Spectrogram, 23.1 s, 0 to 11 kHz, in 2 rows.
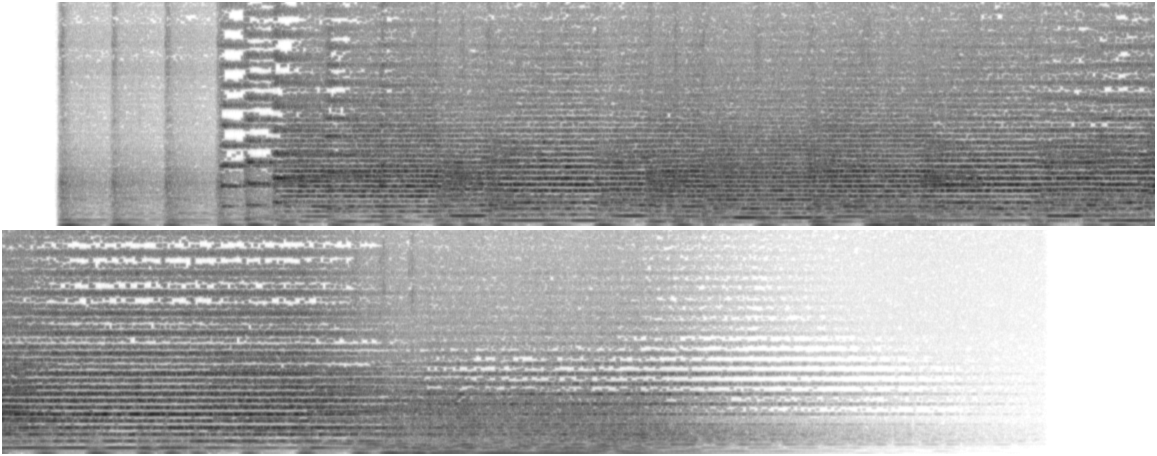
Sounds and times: Strings 0:00.6 - 0:20.8

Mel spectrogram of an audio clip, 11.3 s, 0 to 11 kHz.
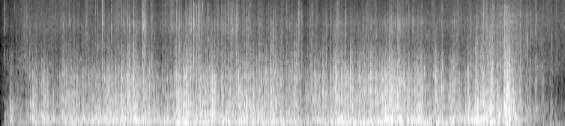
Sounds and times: Recycle Bin Roll Stop Plastic Wheel Cement 0:00.0 - 0:11.3

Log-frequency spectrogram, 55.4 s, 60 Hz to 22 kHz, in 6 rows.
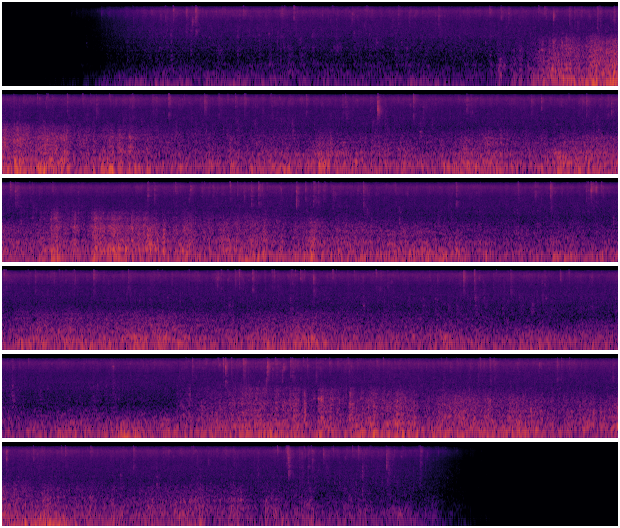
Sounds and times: Rain 0:00.6 - 0:53.9
Thunder 0:07.7 - 0:25.4
Thunder 0:39.6 - 0:50.9

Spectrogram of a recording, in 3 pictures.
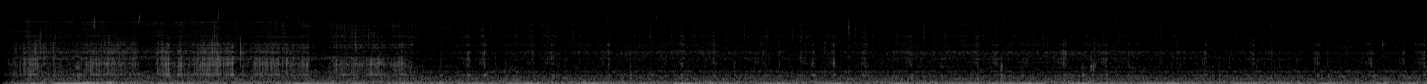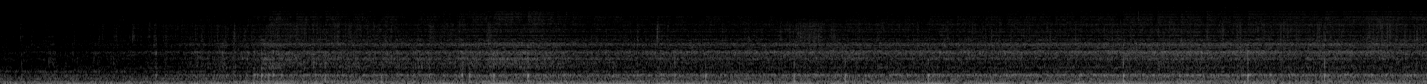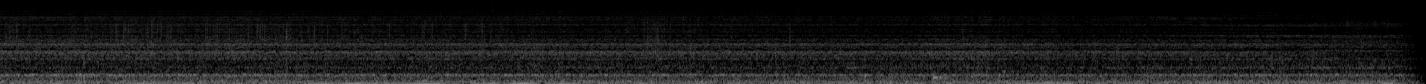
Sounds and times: Coffeemaker-steam-hiss 0:00.0 - 0:04.3
Coffeemaker-steam-hiss 0:15.1 - 0:42.8

